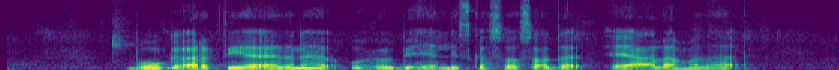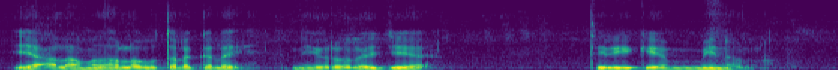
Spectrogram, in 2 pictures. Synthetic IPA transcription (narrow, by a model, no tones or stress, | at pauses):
buːɡɐʔɐ̰ɾɐk̚t̪ʰɪjɦɐʔaːðɐnɐɦɐwʊħuːbɪħɪjɛlɪskʰɐsɔːsɔʕd̪ɐ̰ɛːʕɑlaːmɐðɦɐ | ijɔʕɑlaːmɐðɐɦɐlɔːɣʊt̪ʰɐlɐɡɐlɛjnɛjɾɔlɔd͡ʒɪɐ | t̪ʰɪɾɪɡɛmɪnɔl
